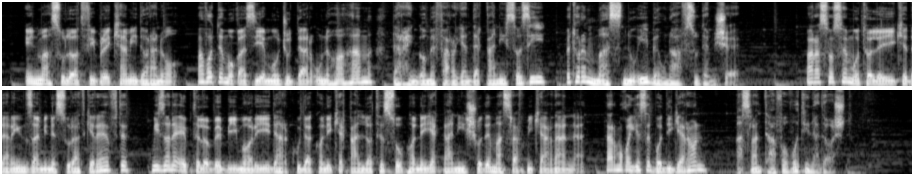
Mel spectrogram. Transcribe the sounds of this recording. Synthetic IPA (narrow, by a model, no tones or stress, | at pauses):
iːnmæhsuːlɒːt̪ʰfibɾecʰæmiːd̪ɒːɾæno̰mævɒːd̪ːe̞moɣæzije̞mod͡ʒuːd̪̚ːæɾuːnɦɒːɦæmd̪̥æɾɦe̞ŋɡɒːme̞fæɾʔɒːjænd̪e̞ɢæniːsɒːziːb̥e̞t̪ʰoːɾemæsnuːʔiːbe̞uːnæfz̥uːd̪e̞miːʃe̞̰ | b̥æɾæsɒːse̞mot̪ʰɒːleeiːcʰe̞d̪æɾiːnzæmiːne̞suːɾæt̪ʰɟ̥e̞ɾe̞ft̪ | miːzɒːne̞ːb̥̚t̪ʰe̞lɒːbe̞biːmɒːɾiːd̪æɾkʰuːd̪ækʰɒːniːcʰe̞ɢælːɒːt̪ʰe̞sob̥ɦɒːne̞je̞ɢæniːʃo̞d̪e̞mæsɾæfmiːcʰæɾd̪ænd̪̥æɾmoɣɒːje̞se̞bɒːd̪iːɟæɾɒːn | ʔæ̰slænt̪ʰæfɒːvo̞t̪ʰiːnæd̪ɒ̰ːʃt̪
